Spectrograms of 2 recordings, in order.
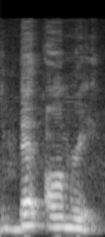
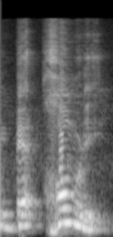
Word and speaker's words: Bet Omri: Israel was called by the Assyrians Bet Omri. Everyone say Bet Omri. Bet Omri. Now say it like an Assyrian. No, that's an English person. An Assyrian can't say Omri. Right. So they say Bet Komri.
